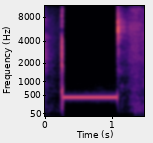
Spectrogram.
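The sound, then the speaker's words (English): A single loud censor beep bleeping out the name of a restaurant: one steady, mid-pitched tone that lasts just under a second, cutting in and out abruptly with a faint hiss on either side. “Okay, say it and I'll beep it out.”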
